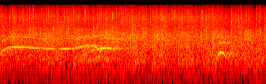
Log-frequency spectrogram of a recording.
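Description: An audience applauds steadily for a band after its performance on the Red Barn Radio show, a dense, sustained wash of clapping that stays loud throughout, with a faint whistle riding over it near the start.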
